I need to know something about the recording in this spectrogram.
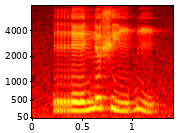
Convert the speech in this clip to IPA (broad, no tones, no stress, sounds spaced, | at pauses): r e n ø ʃ j i ɓ i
